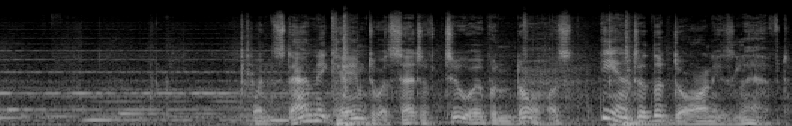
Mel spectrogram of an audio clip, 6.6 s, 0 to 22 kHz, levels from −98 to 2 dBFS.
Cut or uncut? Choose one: cut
